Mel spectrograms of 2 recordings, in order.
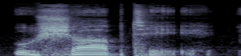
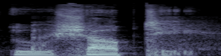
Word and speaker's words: ushabti: It's an Ushabti. Ushabti. Ushabti. U-S-H-A-B-T-I-E. – Oh. – So I've been saying that wrong. Close, but wrong.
